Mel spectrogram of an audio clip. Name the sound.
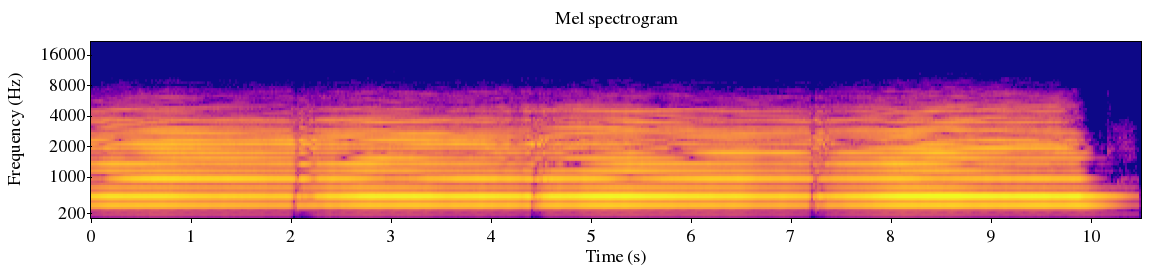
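violin G string played for tuning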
